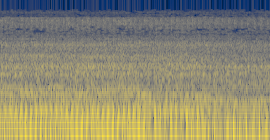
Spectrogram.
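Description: A Lexmoto Valiant motorcycle engine idles nearby with its fuel switched off, a steady low throbbing pulse that wavers slightly up and down, running alone without talk.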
